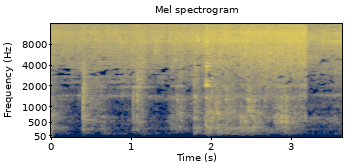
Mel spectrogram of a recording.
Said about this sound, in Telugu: కొంచెం వేగిందండి ఎర్రగడ్డ. తర్వాత టమాటా వేస్తున్నానండి.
